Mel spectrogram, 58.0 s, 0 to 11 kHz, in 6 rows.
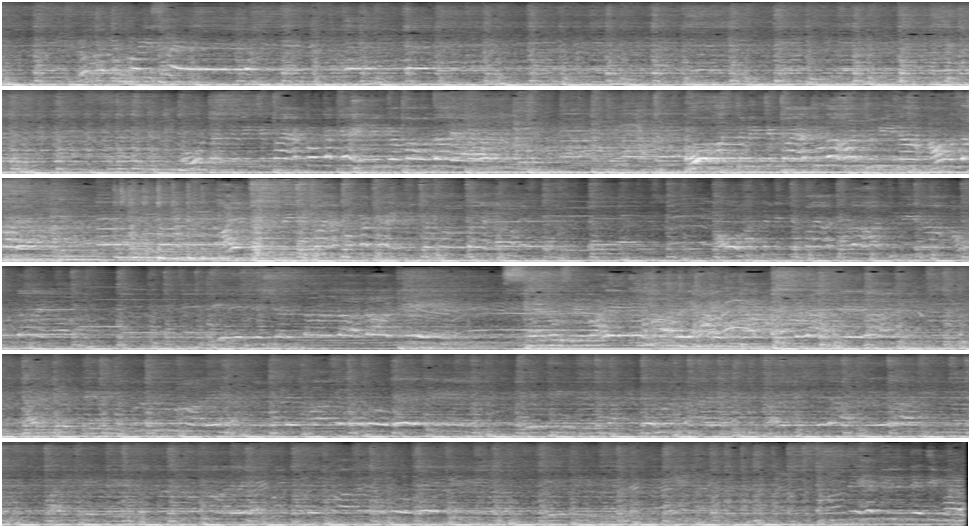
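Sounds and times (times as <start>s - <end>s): amplified band with heavy bass: 0.0s - 58.0s
man singing: 0.0s - 58.0s.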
